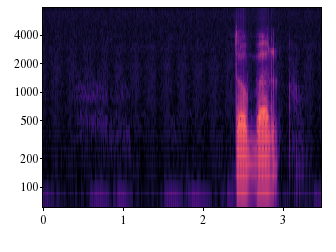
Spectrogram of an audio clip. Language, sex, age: Norwegian, male, 19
